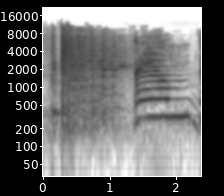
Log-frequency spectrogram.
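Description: A sudden crash like shattering glass, a quarter second in and lasting about a second, then a held sung note from a song.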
